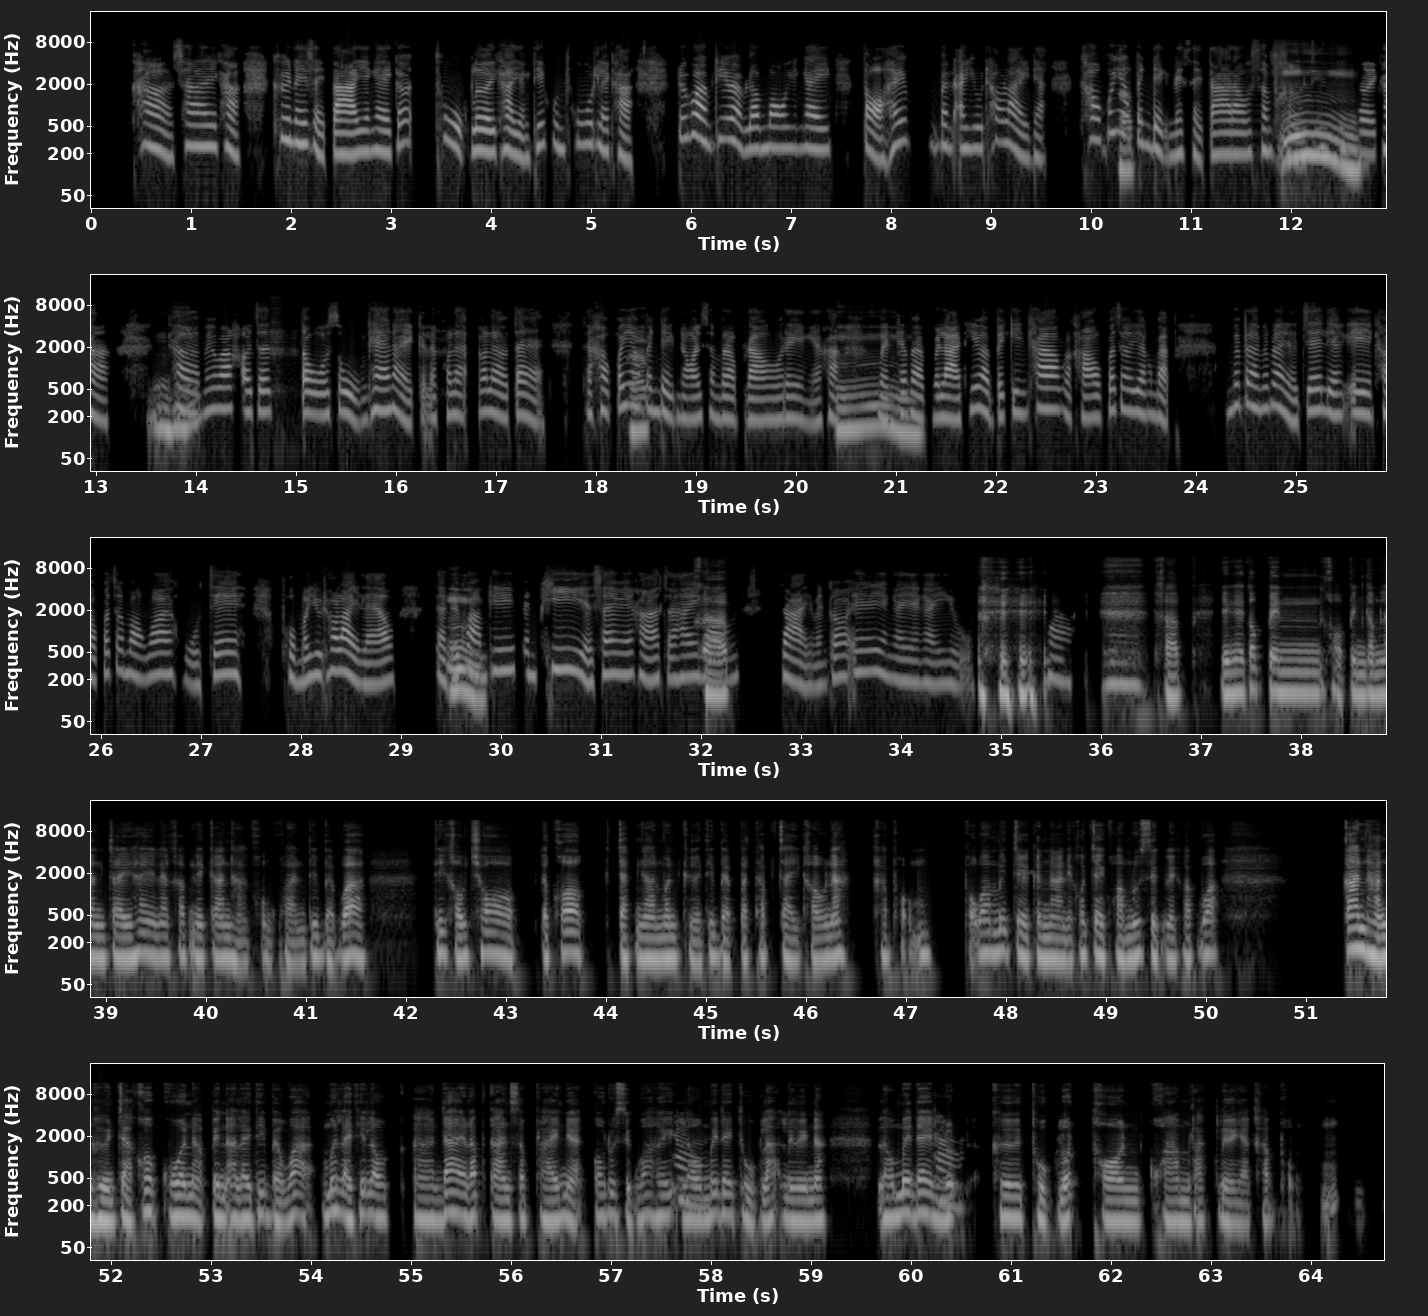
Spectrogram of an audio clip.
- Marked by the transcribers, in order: laughing while speaking: "เสมอ"; tapping; chuckle; other background noise; other noise
- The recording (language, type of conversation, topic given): Thai, advice, จะเลือกของขวัญให้ถูกใจคนที่ไม่แน่ใจว่าเขาชอบอะไรได้อย่างไร?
